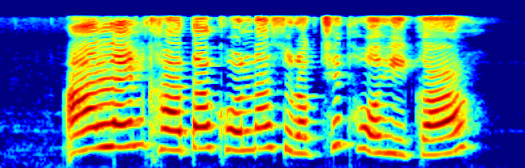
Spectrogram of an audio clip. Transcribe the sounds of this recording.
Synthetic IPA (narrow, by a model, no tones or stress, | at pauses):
aːnlaːɪnkʰaːt̪akʰoːlnasʊɾəkʃʰɪt̪ɦoːɦikaː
